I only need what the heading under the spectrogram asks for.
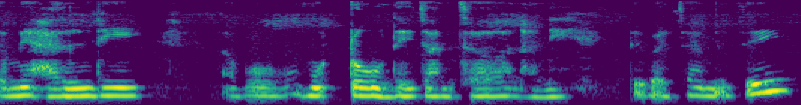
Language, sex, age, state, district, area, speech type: Nepali, female, 18-30, West Bengal, Kalimpong, rural, spontaneous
